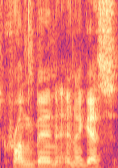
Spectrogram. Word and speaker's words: Khruangbin: uh abound krupa because i don't think they pronounce the n or the ang part or whatever so it's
